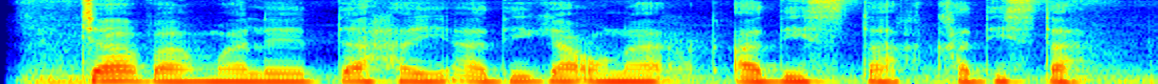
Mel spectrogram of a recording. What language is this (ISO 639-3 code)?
som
